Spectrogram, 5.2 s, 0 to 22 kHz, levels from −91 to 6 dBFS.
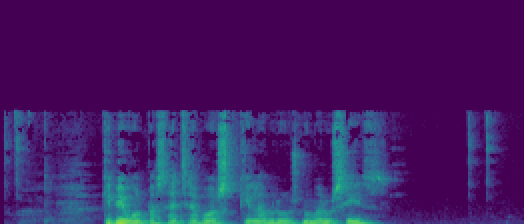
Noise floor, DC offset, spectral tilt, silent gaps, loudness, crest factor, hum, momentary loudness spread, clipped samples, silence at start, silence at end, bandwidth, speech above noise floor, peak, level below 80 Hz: -76 dBFS; under 0.1%; -5.5 dB/octave; none; -24 LUFS; 20 dB; none; 9 LU; under 0.1%; 0.15 s; 1.4 s; 11.5 kHz; 53 dB; -6 dBFS; -66 dBFS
